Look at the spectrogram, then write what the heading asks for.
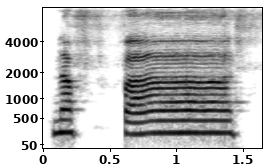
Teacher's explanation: Nafa. And then because there is a vertical fatha on top of it, you're supposed to prolong the sound for 2 seconds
